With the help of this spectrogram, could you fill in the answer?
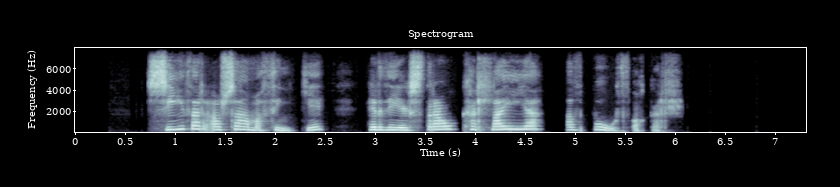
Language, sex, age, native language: Icelandic, female, 30-39, Icelandic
